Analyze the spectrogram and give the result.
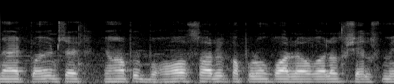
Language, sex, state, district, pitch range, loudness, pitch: Hindi, male, Haryana, Jhajjar, 125-130 Hz, -17 LUFS, 130 Hz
